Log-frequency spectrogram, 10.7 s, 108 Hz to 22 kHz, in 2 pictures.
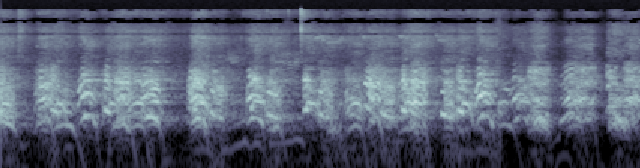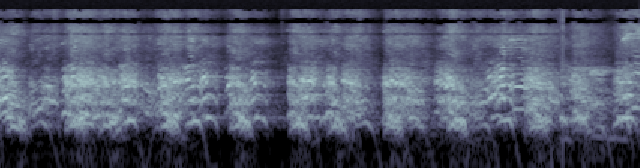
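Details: Hounds on the black bear training season opener, July 2024, with young dog Rocky among them; a steady run of overlapping barks, about two per second, with varying loudness throughout.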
